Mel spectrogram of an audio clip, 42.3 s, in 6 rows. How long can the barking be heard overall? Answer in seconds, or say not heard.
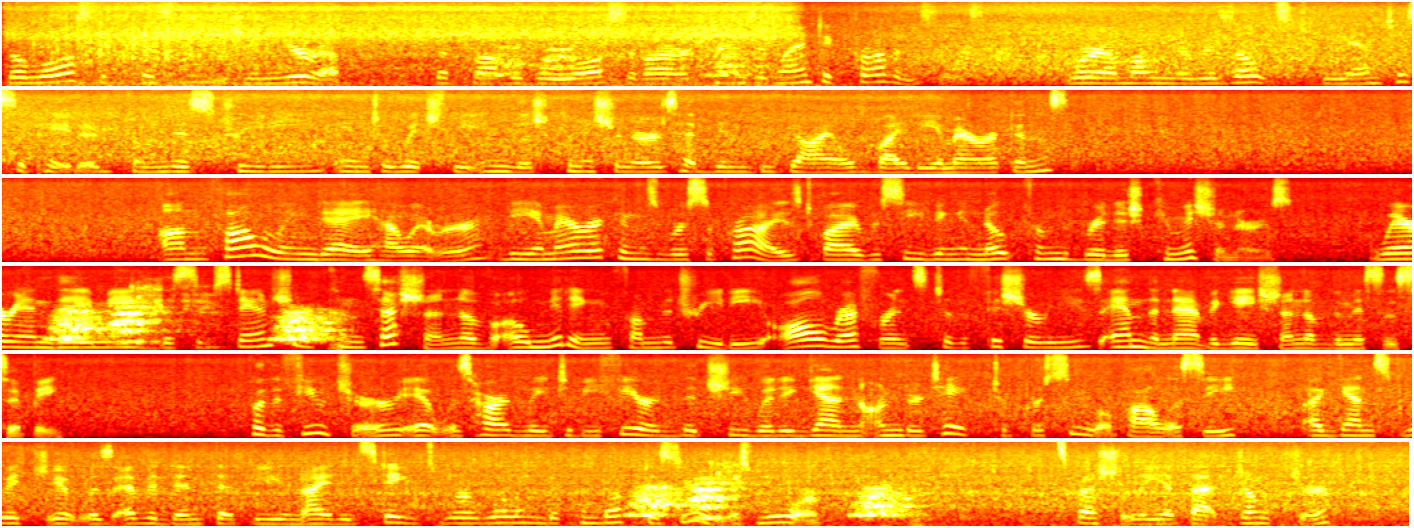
5 s.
